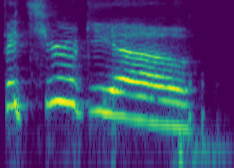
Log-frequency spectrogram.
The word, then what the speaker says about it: Petruchio: Petruchio. – Like Taming of the Shrew.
